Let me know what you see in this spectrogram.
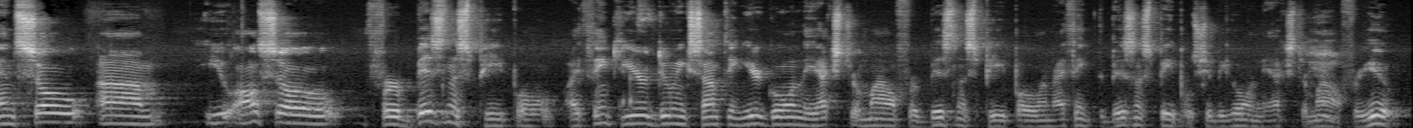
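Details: Adult male speaker; ordinary speech.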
